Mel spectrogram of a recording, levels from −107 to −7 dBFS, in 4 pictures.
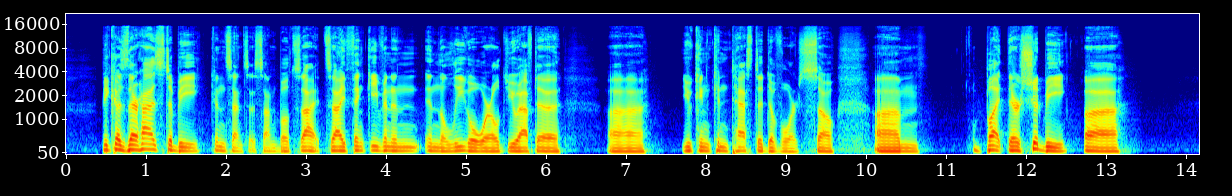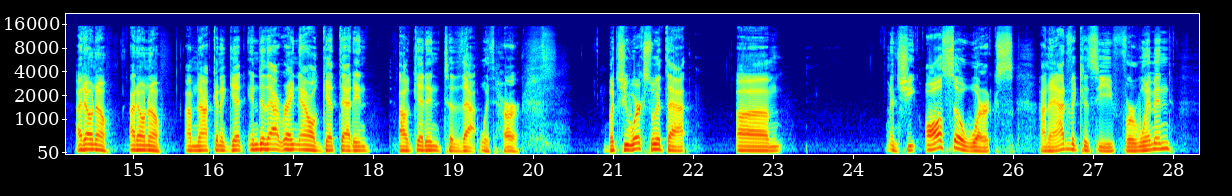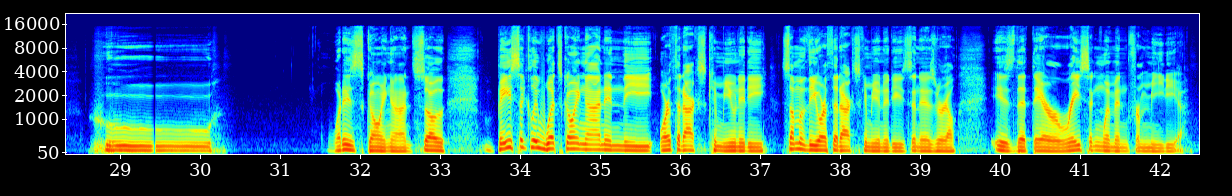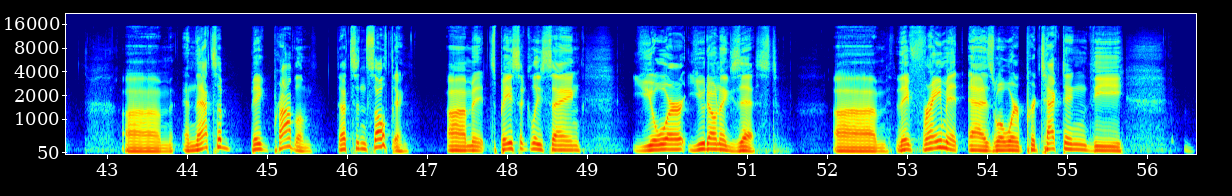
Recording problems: choppy; occasionally; at 29 s; 3% of the speech affected

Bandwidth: 15 kHz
